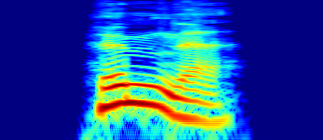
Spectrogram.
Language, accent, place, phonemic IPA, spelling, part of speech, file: German, Germany, Berlin, /ˈhʏmnə/, Hymne, noun, De-Hymne.ogg
- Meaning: 1. anthem (solemn secular song) 2. hymn (religious song)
